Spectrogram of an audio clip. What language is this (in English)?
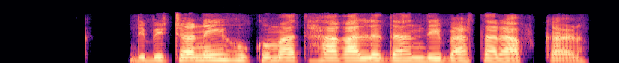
Pashto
